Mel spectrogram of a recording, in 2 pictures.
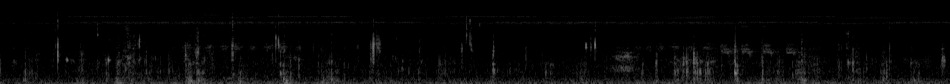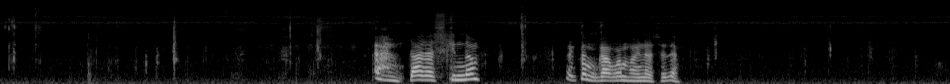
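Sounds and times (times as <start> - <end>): person chewing food: 0.0 - 13.2, 14.3 - 15.2, 16.4 - 19.0
mouth clicks: 5.8 - 6.2, 14.4 - 15.6.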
